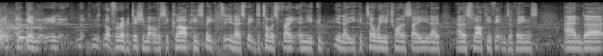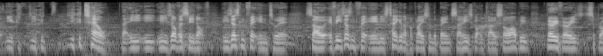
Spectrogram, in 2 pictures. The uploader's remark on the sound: Stoke City Pre-Match Podcast From the Pub.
